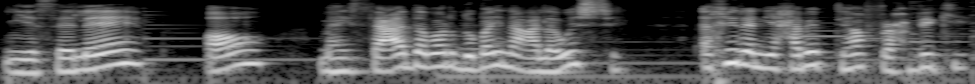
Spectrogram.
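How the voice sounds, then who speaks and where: A teasing, affectionate mother , voiced by a woman, jokes in Egyptian Arabic in a fairly high voice. She speaks very fast, with soft music underneath in this Roblox drama. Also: natural voice. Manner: affectionate, joking. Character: middle-aged mother, warm and teasing.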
